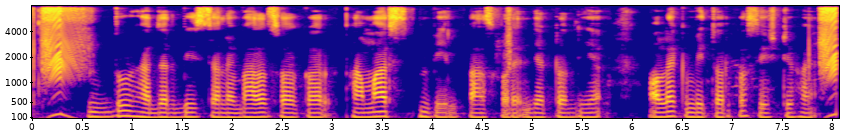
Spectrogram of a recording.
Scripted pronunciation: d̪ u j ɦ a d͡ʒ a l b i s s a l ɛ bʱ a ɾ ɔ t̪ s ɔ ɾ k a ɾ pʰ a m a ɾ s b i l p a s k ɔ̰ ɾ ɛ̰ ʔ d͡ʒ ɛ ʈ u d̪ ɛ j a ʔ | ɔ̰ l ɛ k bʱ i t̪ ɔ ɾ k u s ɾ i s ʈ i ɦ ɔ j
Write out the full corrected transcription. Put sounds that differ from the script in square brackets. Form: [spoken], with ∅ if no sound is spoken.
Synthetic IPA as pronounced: d̪ u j ɦ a d͡ʒ a [ɾ] b i s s a l ɛ bʱ a ɾ ɔ t̪ s ɔ ɾ k a ɾ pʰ a m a ɾ s b i l p a s k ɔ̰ ɾ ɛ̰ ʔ d͡ʒ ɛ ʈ [ɔ] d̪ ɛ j a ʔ | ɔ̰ l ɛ k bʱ i t̪ ɔ ɾ k [ɔ] s ɾ i s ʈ i ɦ ɔ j

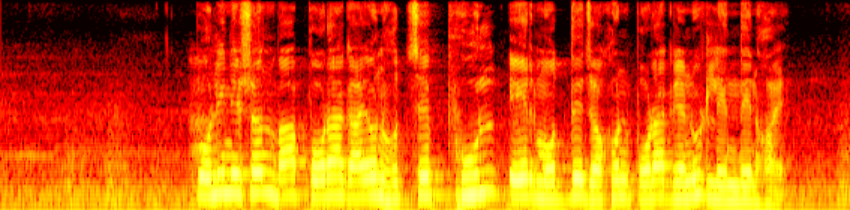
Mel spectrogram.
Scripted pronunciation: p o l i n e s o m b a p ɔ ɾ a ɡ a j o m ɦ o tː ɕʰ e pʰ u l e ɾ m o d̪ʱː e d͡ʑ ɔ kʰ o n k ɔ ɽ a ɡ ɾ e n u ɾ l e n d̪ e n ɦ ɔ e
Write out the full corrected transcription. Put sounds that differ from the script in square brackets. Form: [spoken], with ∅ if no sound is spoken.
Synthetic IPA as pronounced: p o l i n e [ʃ] o [n] b a p ɔ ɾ a ɡ a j o [n] ɦ o tː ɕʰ e pʰ u l e ɾ m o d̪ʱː e d͡ʑ ɔ kʰ o n [p] ɔ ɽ a ɡ ɾ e n u ɾ l e n d̪ e n ɦ ɔ e

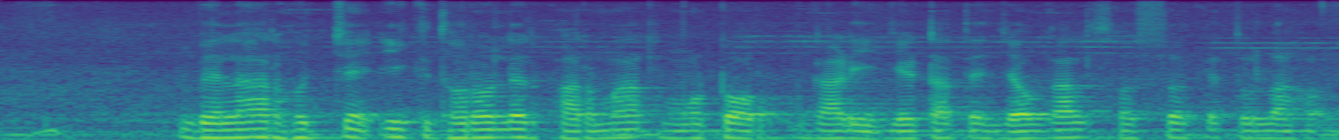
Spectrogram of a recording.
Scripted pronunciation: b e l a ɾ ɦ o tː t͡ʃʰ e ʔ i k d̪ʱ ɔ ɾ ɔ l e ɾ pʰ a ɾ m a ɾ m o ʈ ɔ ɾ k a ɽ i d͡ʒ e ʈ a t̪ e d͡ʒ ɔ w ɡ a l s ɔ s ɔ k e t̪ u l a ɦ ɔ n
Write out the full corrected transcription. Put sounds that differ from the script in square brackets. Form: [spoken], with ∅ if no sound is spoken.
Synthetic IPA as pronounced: b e l a ɾ ɦ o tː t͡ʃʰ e ʔ i k d̪ʱ ɔ ɾ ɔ l e ɾ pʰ a ɾ m a ɾ m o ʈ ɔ ɾ [ɡ] a ɽ i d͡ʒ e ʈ a t̪ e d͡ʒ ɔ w ɡ a l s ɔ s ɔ k e t̪ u l a ɦ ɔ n

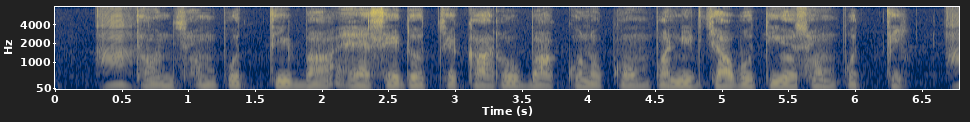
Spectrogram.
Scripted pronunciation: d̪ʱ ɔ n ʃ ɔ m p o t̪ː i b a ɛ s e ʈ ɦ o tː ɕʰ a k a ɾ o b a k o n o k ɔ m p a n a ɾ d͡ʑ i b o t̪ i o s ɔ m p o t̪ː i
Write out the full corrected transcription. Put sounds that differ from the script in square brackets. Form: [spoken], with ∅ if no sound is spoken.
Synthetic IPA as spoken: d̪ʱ ɔ n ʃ ɔ m p o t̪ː i b a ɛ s e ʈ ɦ o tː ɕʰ [e] k a ɾ o b a k o n o k ɔ m p a n [i] ɾ d͡ʑ [a] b o t̪ i o [ʃ] ɔ m p o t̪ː i

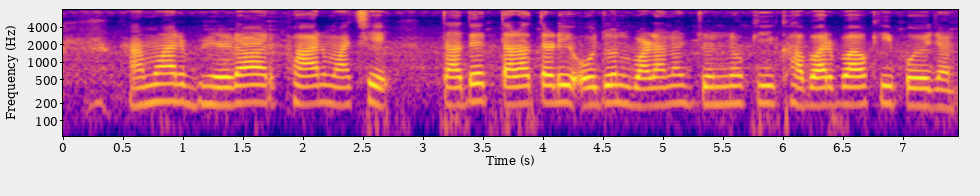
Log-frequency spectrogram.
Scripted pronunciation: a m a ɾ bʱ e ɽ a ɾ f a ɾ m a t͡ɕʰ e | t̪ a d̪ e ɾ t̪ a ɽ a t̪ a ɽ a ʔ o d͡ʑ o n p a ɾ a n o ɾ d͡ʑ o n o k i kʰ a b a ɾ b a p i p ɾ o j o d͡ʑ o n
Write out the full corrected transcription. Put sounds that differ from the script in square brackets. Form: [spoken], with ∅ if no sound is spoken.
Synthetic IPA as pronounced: a m a ɾ bʱ e ɽ a ɾ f a ɾ m a t͡ɕʰ e | t̪ a d̪ e ɾ t̪ a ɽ a t̪ a ɽ [i] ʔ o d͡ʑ o n [b] a [ɽ] a n o ɾ d͡ʑ o [nː] o k i kʰ a b a ɾ b a [k] i p ɾ o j o d͡ʑ o n

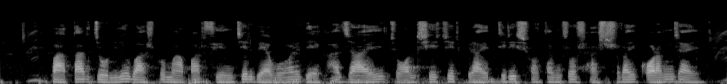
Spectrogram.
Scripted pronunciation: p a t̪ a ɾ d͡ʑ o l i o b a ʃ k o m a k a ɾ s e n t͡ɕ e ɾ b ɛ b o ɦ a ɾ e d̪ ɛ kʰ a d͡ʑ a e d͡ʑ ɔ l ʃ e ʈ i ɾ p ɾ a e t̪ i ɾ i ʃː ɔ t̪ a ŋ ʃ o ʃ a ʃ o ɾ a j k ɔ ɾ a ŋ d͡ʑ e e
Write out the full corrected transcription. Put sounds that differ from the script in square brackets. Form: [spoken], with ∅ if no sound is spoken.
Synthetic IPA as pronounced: p a t̪ a ɾ d͡ʑ o l i o b a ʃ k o m a [p] a ɾ s e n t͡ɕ e ɾ b ɛ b o ɦ a ɾ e d̪ ɛ kʰ a d͡ʑ a e d͡ʑ ɔ l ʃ e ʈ [e] ɾ p ɾ a e t̪ i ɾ i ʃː ɔ t̪ a ŋ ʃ o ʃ a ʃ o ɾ a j k ɔ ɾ a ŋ d͡ʑ [a] e

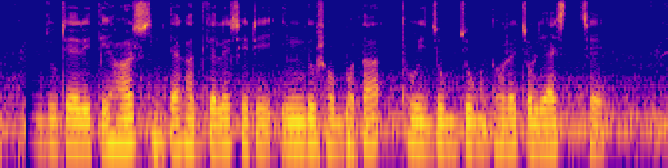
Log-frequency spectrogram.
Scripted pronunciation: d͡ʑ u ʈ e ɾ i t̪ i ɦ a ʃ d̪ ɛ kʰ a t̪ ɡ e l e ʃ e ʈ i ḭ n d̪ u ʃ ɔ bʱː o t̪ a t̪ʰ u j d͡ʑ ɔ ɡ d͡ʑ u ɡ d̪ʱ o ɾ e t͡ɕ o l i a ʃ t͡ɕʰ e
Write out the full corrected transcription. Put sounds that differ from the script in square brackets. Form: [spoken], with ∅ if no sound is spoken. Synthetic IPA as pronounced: d͡ʑ u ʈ e ɾ i t̪ i ɦ a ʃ d̪ ɛ kʰ a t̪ ɡ e l e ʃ e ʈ i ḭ n d̪ u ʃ ɔ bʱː o t̪ a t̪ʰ u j d͡ʑ [u] ɡ d͡ʑ u ɡ d̪ʱ o ɾ e t͡ɕ o l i a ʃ t͡ɕʰ e

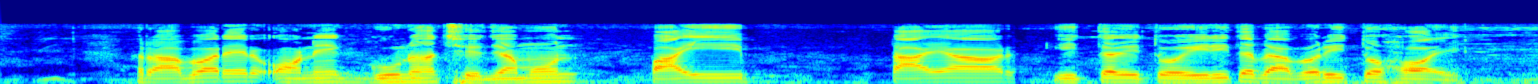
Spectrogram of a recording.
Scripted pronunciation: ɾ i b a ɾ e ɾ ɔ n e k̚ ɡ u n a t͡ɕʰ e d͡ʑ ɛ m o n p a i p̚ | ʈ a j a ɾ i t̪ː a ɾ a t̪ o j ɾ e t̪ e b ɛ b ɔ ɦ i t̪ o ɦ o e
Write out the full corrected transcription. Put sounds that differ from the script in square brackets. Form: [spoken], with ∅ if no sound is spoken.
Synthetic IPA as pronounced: ɾ [a] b a ɾ e ɾ ɔ n e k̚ ɡ u n a t͡ɕʰ e d͡ʑ ɛ m o n p a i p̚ | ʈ a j a ɾ i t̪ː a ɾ [i] t̪ o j ɾ [i] t̪ e b ɛ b [o] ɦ i t̪ o ɦ [ɔ] e

